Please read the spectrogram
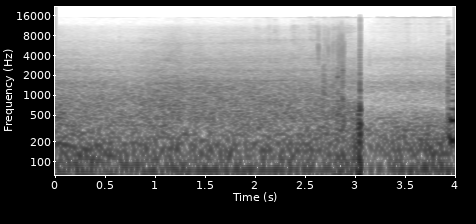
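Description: Motorcycle engine humming steadily under wind and road hiss while riding in traffic. A single sharp click about three seconds in, after which the hiss gets quieter.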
